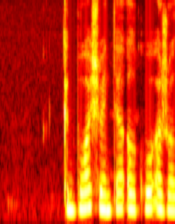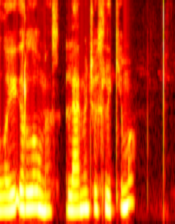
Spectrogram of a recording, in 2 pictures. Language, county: Lithuanian, Vilnius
